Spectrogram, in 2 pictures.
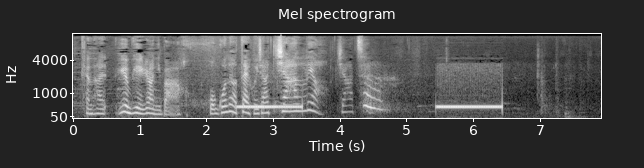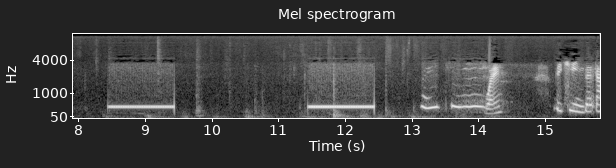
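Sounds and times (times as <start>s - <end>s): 
speech: 0.2s - 4.8s, 14.2s - 14.4s, 15.2s - 15.8s
telephone ringback tone of outgoing call: 2.4s - 3.5s, 5.4s - 6.5s, 8.4s - 9.5s, 11.4s - 12.5s.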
